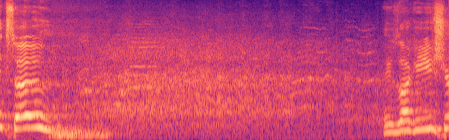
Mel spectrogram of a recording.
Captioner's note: audience laughing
